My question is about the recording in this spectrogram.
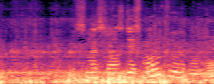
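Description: Small boat under way on a lake: a low, uneven rumble of its motor and the wind buffeting the microphone, with faint voices in the background about a second in.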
